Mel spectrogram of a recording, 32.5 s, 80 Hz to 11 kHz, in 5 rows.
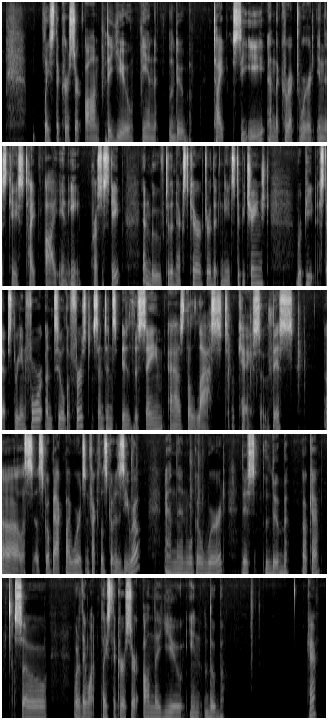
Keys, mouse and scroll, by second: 2.0 j, 2.8 j, 17.5 j, 18.0 j, 18.5 j, 18.9 k, 22.1 0, 23.3 w, 23.4 w, 31.0 l, 31.2 l.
